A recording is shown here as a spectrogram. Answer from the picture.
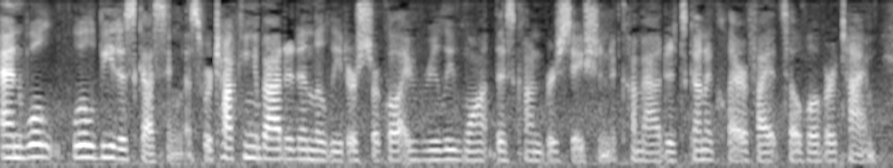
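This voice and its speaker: This woman talks at a fairly quick pace in a fairly low pitch, with ordinary pitch variation. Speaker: spiritual mentor. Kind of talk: livestream monologue. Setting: livestream. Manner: fast; halting.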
